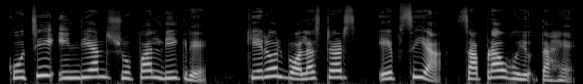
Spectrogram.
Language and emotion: Santali, neutral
